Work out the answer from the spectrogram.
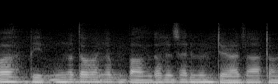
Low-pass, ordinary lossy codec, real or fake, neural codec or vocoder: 7.2 kHz; none; fake; codec, 16 kHz, 0.5 kbps, FunCodec, trained on Chinese and English, 25 frames a second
